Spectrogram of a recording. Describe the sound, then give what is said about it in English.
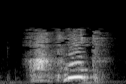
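A single sneeze, a sharp breathy burst with a brief voiced, tonal edge lasting about a second before fading into quiet. “Bless you.”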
